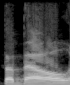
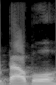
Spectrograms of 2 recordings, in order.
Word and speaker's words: Babel: Like last night I watched Babel or Babel, however you want to pronounce it, right?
